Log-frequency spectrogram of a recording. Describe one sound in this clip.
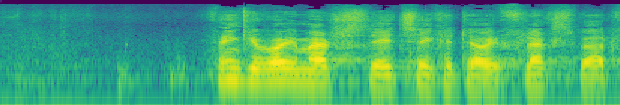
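An elderly man speaks calmly into a microphone over loudspeakers in a large hall.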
